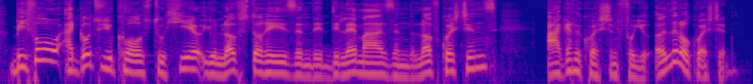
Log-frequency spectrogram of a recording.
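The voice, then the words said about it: French accent. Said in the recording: “The accent is French, straight from Paris.”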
